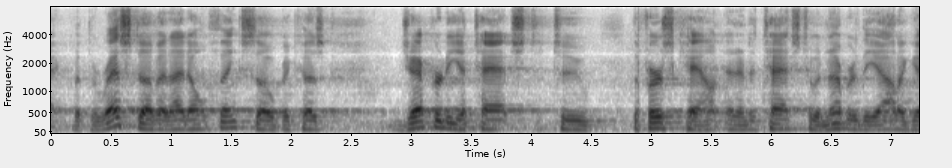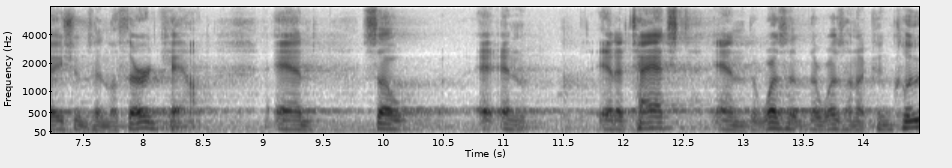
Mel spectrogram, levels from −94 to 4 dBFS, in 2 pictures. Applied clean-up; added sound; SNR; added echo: none; none; none; none.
